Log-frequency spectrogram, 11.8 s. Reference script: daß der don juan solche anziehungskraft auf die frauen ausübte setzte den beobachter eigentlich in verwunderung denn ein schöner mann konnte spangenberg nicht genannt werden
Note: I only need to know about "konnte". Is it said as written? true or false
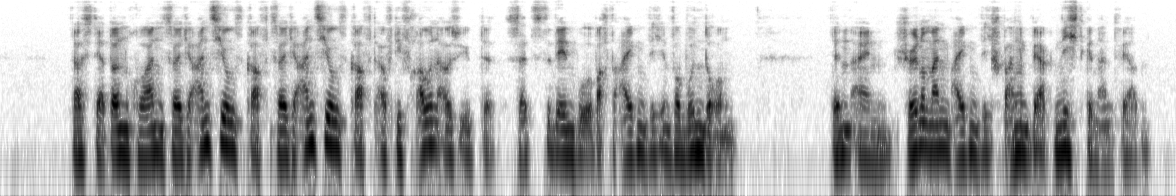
false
